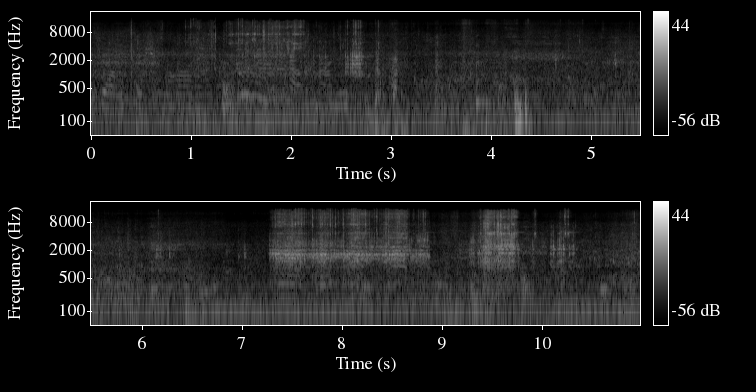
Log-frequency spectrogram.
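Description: Low steady hum of an offshore fishing boat drifting with its motor running, while a mahi is fought on a spinning rod alongside. A sharp thump about four seconds in, and two bursts of hiss near the end.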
